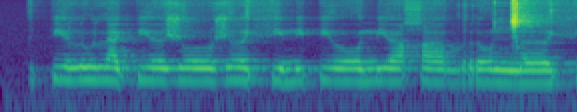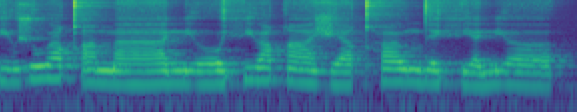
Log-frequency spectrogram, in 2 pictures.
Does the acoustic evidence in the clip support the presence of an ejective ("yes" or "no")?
yes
